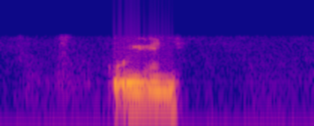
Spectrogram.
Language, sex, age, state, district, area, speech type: Dogri, male, 18-30, Jammu and Kashmir, Udhampur, rural, conversation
